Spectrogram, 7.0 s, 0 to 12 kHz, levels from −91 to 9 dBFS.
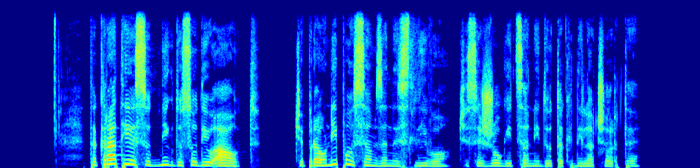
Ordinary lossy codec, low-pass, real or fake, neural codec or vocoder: none; 10.8 kHz; real; none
